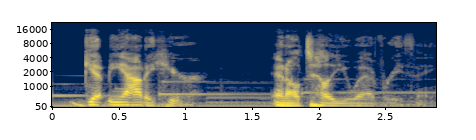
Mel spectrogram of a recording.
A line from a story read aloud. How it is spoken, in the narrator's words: whispered to him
